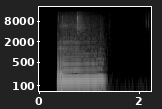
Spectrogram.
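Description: A man's voice: one drawn-out hesitation hum, about a second long, held on a steady low pitch.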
